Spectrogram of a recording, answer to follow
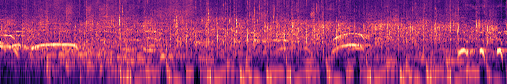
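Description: Studio audience applauding with laughter, and music with a steady bass line coming in about a second and a half in.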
